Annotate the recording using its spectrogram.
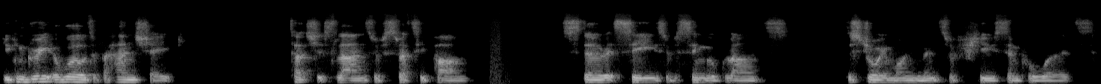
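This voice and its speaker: A young man in his twenties, a guest poet reading his poems in a measured, steady way over a video call. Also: sits low, rough recording. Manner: measured, steady delivery with repeated refrains. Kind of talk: poetry reading.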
